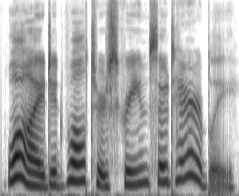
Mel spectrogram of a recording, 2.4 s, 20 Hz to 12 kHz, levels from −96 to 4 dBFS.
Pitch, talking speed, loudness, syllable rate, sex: 260 Hz, 150 wpm, -16 LUFS, 4.0 syllables/s, female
